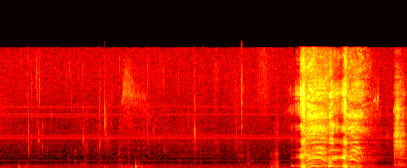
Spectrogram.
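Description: A person coughing, two coughs in quick succession about three seconds in, after a quiet stretch.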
